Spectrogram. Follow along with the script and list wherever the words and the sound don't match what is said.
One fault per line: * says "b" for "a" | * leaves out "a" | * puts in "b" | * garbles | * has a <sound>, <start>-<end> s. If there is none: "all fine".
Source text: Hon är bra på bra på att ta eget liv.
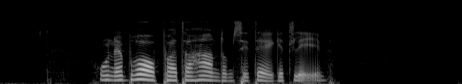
* says "att ta hand om sitt" for "bra på att ta"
